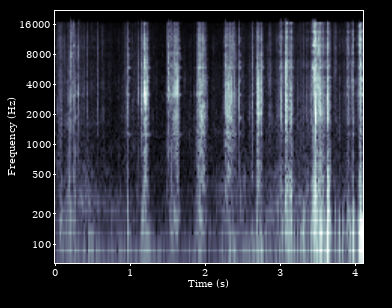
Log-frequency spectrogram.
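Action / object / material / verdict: scrape / small perforated thin metal sheet / metal / none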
